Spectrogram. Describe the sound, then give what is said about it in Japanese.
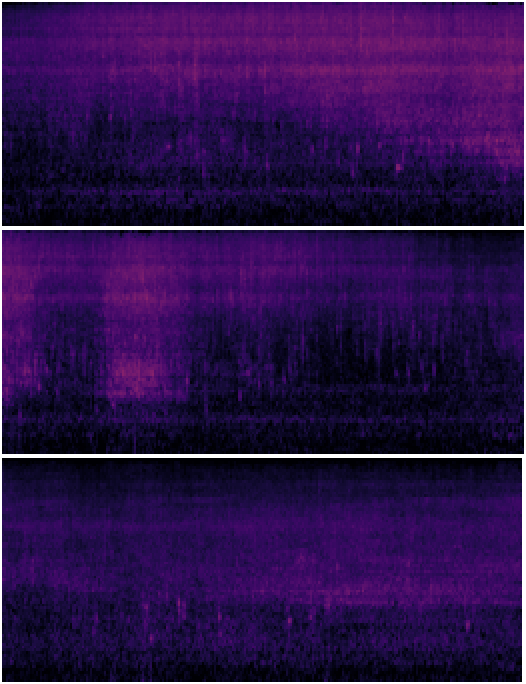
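Water running steadily as a rinse flows, a continuous broad splashing wash that swells into a short louder gush near the middle and then settles back to an even stream. No one talks. “こちら側も流していきますね。”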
